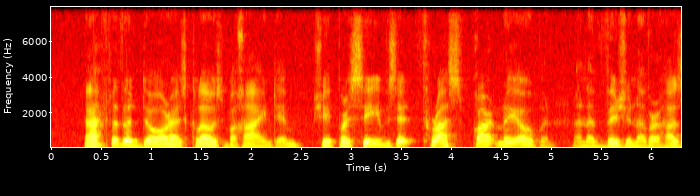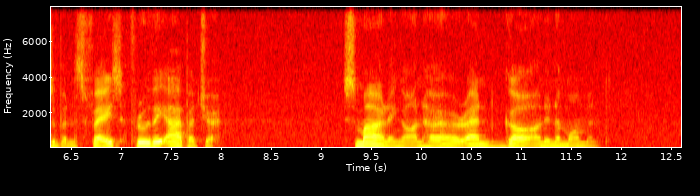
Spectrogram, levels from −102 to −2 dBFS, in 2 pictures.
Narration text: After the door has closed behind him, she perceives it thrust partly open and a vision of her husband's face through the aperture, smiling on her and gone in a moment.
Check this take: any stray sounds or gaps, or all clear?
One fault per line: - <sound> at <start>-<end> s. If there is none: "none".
none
